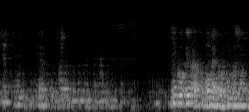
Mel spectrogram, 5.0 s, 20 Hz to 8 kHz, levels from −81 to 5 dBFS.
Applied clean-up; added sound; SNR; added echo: neural separator model SepFormer DNS4.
